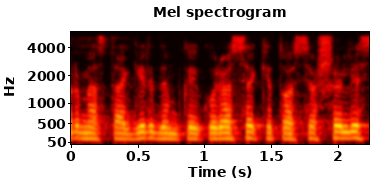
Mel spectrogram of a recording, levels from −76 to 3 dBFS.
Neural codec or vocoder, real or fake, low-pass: none; real; 5.4 kHz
